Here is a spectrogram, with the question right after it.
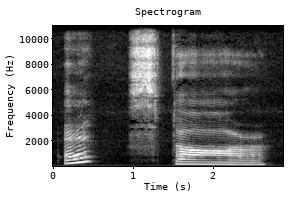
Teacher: Когда говорю в конце а, немножко язык задираю кверху.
